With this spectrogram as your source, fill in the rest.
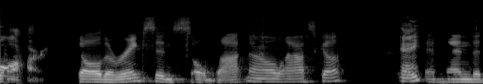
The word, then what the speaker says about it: Soldotna: So the rink's in Soldotna, Alaska, Okay.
